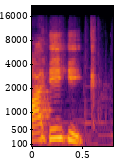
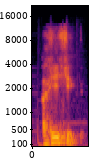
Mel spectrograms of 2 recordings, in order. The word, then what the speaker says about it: Ajijic: ajijic, y corrígeme cómo se pronuncia eh, bien, ¿no? Ajijic o ajijic. – Ajijic.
